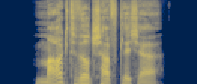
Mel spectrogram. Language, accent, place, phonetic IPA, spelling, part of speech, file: German, Germany, Berlin, [ˈmaʁktvɪʁtʃaftlɪçɐ], marktwirtschaftlicher, adjective, De-marktwirtschaftlicher.ogg
- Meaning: 1. comparative degree of marktwirtschaftlich 2. inflection of marktwirtschaftlich: strong/mixed nominative masculine singular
